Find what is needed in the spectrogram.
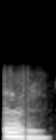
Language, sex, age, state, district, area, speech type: Bodo, female, 30-45, Assam, Baksa, rural, conversation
